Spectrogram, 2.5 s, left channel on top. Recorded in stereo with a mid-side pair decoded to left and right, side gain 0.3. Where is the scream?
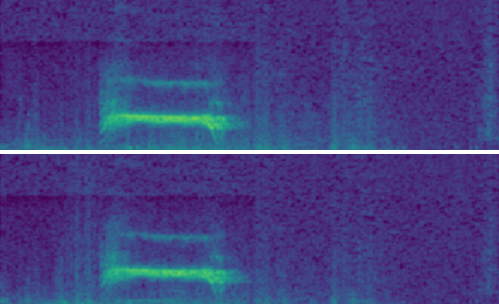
55° left, 4 m.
